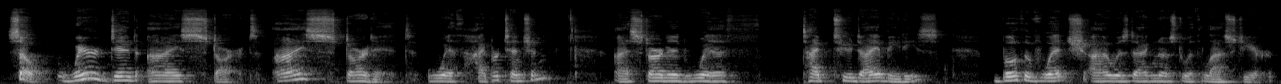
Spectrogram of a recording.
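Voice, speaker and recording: Hoarse man in his fifties. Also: a little high, lively intonation. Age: 50s. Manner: earnest, unhurried, frequent uh and um. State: hoarse from a cold. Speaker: vlogger. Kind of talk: casual weight-loss update vlog.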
